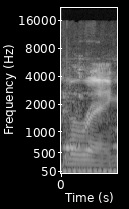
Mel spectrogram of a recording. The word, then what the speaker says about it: Maringue: It's Maringue Lane. It's pronounced Meringue, but he's telling you to take Lesbo's.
